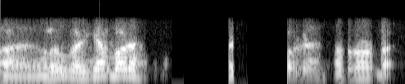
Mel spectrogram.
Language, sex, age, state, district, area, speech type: Malayalam, male, 60+, Kerala, Kottayam, rural, conversation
